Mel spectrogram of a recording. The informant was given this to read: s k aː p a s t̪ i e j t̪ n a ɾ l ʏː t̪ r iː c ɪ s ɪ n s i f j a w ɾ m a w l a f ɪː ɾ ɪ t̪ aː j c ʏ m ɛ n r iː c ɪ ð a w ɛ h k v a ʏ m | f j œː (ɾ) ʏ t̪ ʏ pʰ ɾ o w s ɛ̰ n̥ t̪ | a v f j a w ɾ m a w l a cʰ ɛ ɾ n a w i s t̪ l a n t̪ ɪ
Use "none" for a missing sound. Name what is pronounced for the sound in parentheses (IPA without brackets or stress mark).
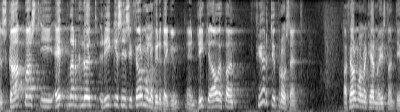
ɾ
